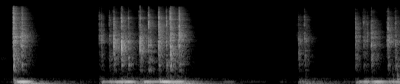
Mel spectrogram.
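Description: Computer keyboard being typed on in bursts: a short flurry of keystrokes at the start, a longer run of about a second, then two quick flurries near the end.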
